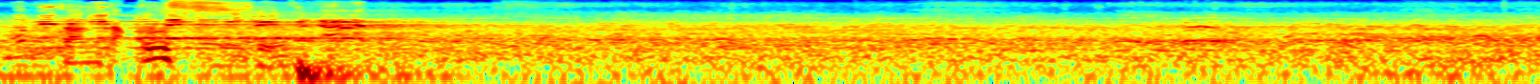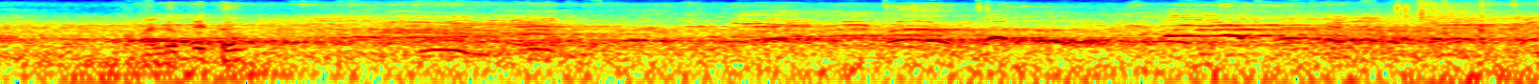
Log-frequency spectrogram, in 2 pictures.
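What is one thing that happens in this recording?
A crowd chatters in the background of a large echoing hall.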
